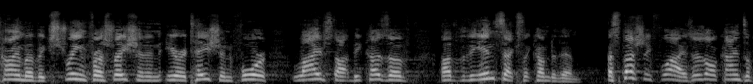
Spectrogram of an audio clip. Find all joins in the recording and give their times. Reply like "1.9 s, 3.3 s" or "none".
none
